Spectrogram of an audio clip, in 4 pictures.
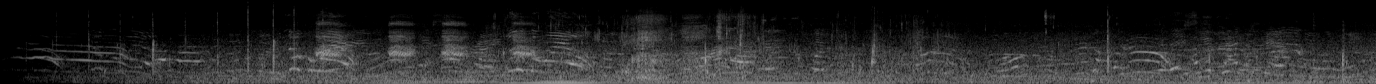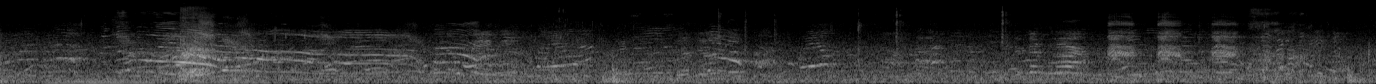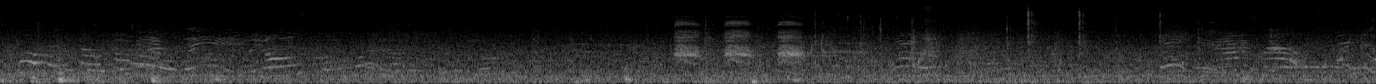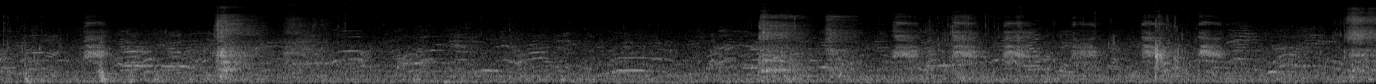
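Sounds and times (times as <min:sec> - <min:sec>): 
children at a zoo: 0:00.0 - 0:55.0.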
